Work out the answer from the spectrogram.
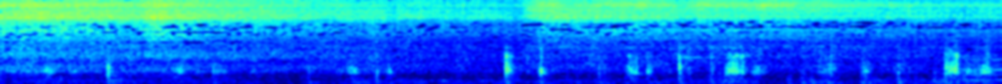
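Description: Blended spice paste (shallots, garlic, dried chilli, galangal, ginger and curry powder) sizzling and hissing in hot oil in a pan after a splash of water. The hiss is loudest at first and dies down, then swells again about four seconds in, with a spatula scraping and tapping the pan now and then.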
